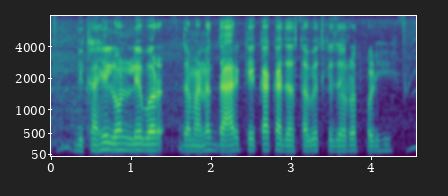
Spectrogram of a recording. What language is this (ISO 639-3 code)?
hne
